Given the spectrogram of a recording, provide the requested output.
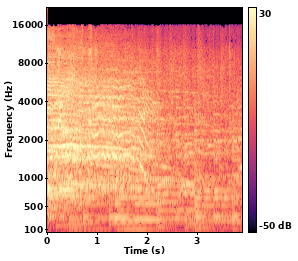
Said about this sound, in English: Yeah! And the crowd goes wild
